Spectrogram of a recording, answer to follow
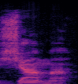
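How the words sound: The double L is said with a zh sound. It is how some places in South America say it. "they give this eye more of a zh, zh sound"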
